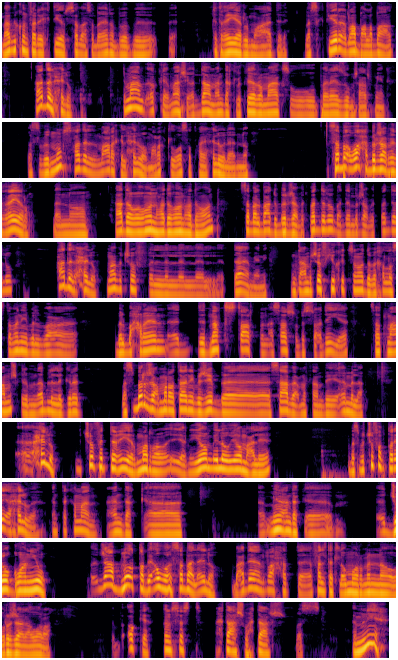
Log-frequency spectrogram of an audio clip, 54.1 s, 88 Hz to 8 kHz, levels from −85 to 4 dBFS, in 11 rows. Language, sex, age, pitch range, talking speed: Arabic, male, 20-39, 130-175 Hz, 140 wpm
